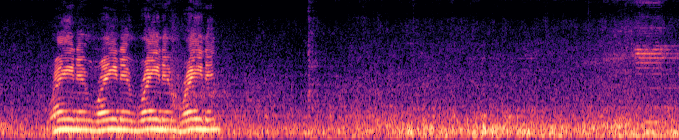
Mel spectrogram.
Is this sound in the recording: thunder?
yes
